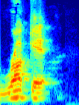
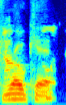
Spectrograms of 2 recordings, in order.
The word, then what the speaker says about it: Rokit: Ruckit or Rokit, however you pronounce it. – I think it's Rokit. Yeah, because it's an RO.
